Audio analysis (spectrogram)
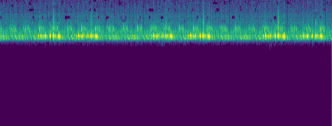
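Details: Crickets chirping as a soothing sleep sound, their shrill pulsed bursts coming roughly twice per second in a steady, regular beat, alone without any other noise.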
